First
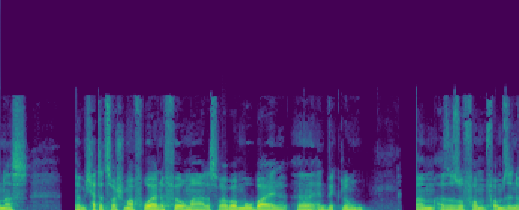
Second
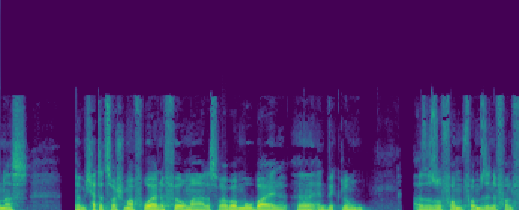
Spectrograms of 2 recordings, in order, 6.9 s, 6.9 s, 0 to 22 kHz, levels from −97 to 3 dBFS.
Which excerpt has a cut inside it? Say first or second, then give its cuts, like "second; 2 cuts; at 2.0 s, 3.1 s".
second; 1 cut; at 5.5 s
